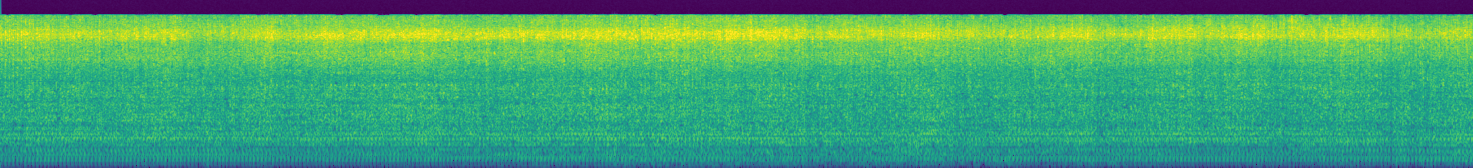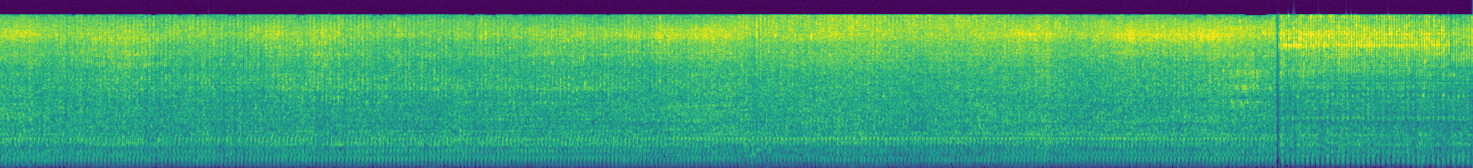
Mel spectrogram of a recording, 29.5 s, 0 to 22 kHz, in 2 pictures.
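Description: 1969 Chevy Malibu's engine idling steadily, its tone shifting slightly near the end.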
